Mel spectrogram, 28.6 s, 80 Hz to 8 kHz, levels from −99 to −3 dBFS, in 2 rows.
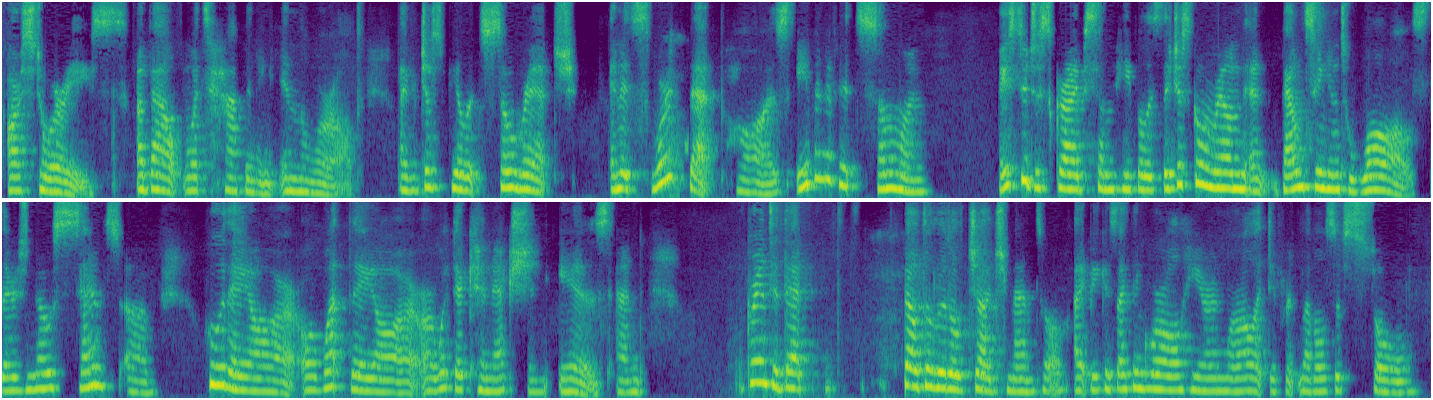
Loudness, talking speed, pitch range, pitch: -19 LUFS, 160 wpm, 185-230 Hz, 205 Hz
